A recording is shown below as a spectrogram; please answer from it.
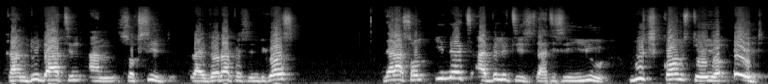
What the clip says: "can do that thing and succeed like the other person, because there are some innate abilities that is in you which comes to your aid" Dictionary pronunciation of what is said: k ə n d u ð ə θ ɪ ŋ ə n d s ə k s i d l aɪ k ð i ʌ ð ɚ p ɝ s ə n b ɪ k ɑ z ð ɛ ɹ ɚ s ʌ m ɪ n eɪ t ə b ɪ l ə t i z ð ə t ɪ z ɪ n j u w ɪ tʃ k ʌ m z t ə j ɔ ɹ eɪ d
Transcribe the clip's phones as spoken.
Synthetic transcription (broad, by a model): k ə n d u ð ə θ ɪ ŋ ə n s ə k s i d l aɪ k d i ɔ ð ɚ p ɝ s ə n b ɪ k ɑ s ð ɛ ɹ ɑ s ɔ m ɪ n eɪ t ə b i l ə t i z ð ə t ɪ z ɪ n j u w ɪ tʃ k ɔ m s t ə j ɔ eɪ d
